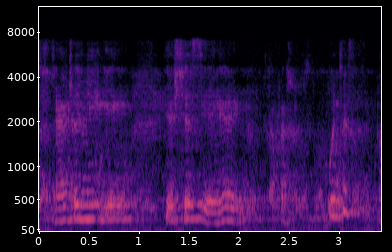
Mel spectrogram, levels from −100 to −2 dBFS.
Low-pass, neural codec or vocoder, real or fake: 7.2 kHz; codec, 16 kHz, 4.8 kbps, FACodec; fake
